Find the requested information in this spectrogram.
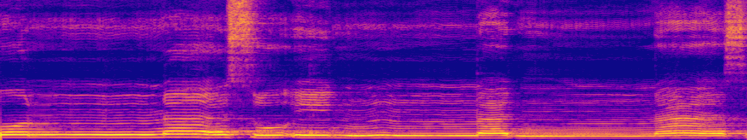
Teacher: لہم الناس نون مشدد ہے، یہاں پر غنہ کر کے پڑھنا ہے۔ ان یہاں پر بھی دیکھیں نون مشدد ہے، اور ناسا یہاں پر بھی نون مشدد ہے، تو دونوں جگہ غنہ کرنا ہے، اور ناسا کو کھینچنا بھی ہے، الف مدہ ہے۔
